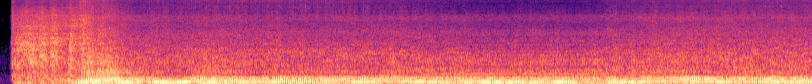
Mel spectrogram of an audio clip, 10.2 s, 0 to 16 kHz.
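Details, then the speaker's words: Freshly rebuilt 2JZ in a KE70 Corolla after cleaning another corroded plug and reconnecting unplugged injectors, which had it missing a couple cylinders: catches after a brief crank, revs up and settles evenly; running healthy. "Roar into life. Yes. It's alive."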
